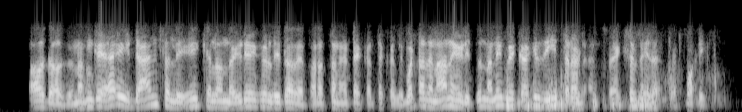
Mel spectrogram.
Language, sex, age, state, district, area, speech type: Kannada, male, 30-45, Karnataka, Davanagere, urban, conversation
